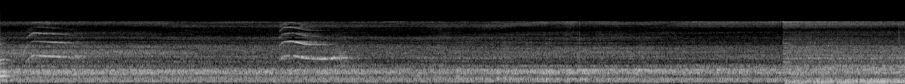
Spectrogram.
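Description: A Siamese cat gives two short, high, clear meows, each trailing slightly downward.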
